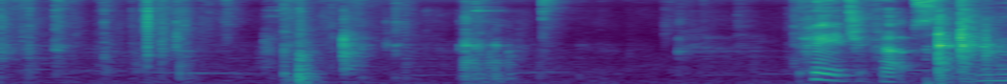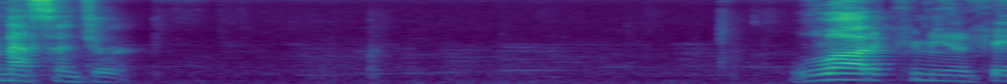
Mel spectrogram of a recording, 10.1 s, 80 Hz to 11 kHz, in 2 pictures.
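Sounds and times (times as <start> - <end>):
cards being shuffled: 0.0 - 2.2.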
